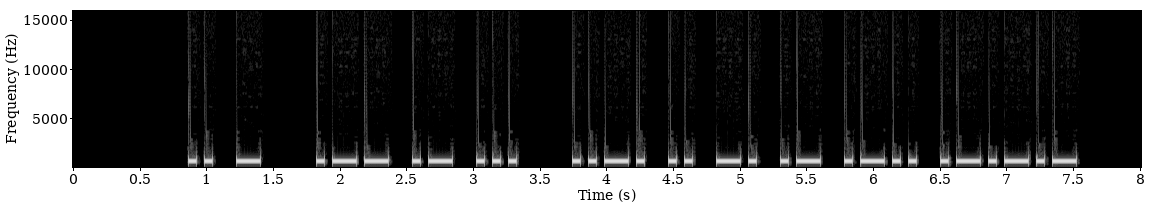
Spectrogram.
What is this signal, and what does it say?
Morse code, heard as a keyed tone, about 20 wpm, 700 Hz. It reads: IT WAS FINAL.
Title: Sentences from Top 1000 Words - Review Part 2 - 20wpm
